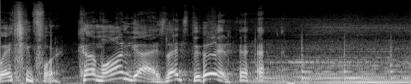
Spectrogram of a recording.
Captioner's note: laughing; gentle upbeat music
